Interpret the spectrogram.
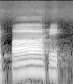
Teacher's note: ਪੱਪੇ ਕੰਨਾ ਪਾ ਲੰਬਾ ਕਰਕੇ, ਹਾਹੇ ਸਿਹਾਰੀ ਹੈ ਸੰਕੋਚ ਕੇ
